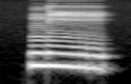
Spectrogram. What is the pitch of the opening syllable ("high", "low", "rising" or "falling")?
low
